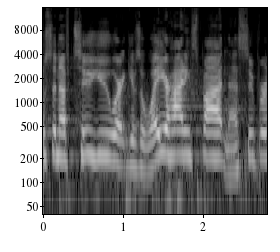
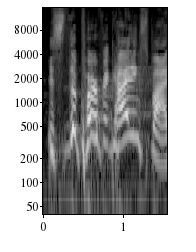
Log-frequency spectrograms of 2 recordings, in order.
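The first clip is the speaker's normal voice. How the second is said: mock shout at brother; 6 semitones higher, 7 dB louder than usual. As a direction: defend your spot loudly. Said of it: "I'd be like".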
